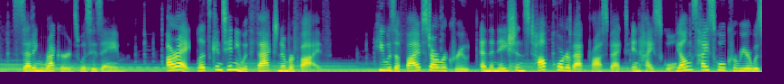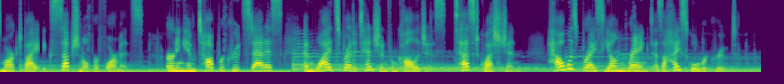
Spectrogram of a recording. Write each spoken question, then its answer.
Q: how was Bryce Young ranked as a high school recruit?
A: 5-star recruit.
